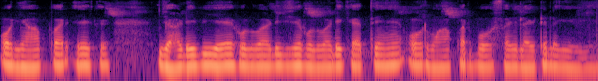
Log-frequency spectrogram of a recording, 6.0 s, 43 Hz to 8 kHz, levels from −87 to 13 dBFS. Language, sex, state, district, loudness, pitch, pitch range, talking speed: Hindi, male, Uttar Pradesh, Shamli, -17 LUFS, 115 Hz, 110-120 Hz, 190 wpm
